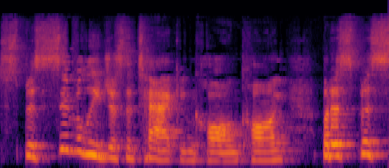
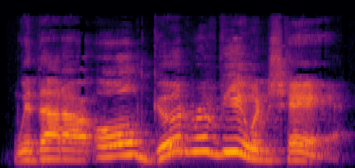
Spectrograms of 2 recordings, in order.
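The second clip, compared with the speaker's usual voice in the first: put-on southern accent; 3 dB louder than usual. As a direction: slip into a playful Southern twang. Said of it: "I went southern there for a second".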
